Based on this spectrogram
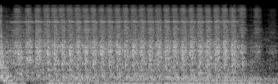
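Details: Triumph Herald with Stromberg carburettor, second attempt after jet (found fully wound in) was undone a bit, choke confusion: steady rhythmic cranking over two seconds without catching, winds down. Still won't fire; cause unconfirmed, carburettor troubles continued next day.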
